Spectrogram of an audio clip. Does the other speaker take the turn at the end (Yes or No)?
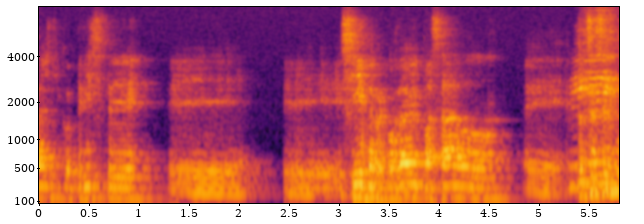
No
